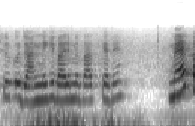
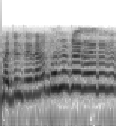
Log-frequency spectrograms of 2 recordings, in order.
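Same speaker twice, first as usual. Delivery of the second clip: rushed repeating; 6 semitones higher than usual. Shown as a demonstration. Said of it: "दोहराना मतलब एकदम speed में मैं बोल रही हूँ".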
